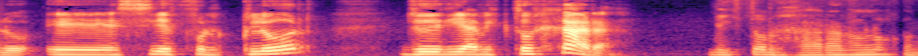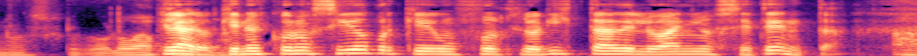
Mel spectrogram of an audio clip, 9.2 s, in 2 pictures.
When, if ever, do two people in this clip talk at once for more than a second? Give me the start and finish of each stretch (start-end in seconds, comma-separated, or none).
none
